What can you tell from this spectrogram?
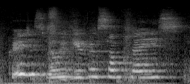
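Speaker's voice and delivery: ordinary delivery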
